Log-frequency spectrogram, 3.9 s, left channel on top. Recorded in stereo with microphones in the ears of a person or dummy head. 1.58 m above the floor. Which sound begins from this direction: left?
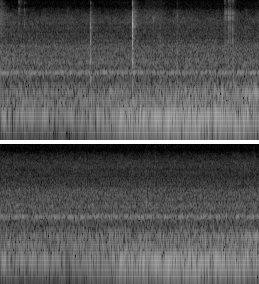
Breathing, at 1.2 s.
